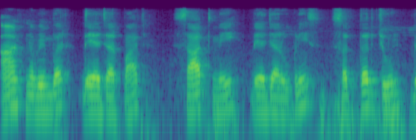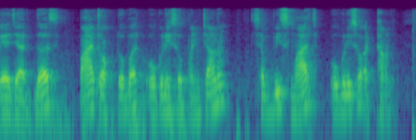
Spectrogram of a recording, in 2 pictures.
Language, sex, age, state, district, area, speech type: Gujarati, male, 18-30, Gujarat, Mehsana, urban, spontaneous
